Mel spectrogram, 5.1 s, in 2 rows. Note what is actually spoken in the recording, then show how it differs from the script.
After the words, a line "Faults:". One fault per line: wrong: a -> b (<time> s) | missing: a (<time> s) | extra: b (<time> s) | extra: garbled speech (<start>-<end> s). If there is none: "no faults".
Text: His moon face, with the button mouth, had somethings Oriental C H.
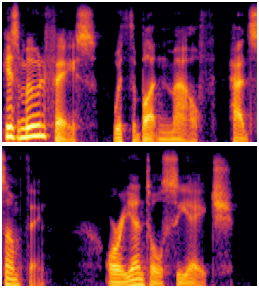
His moon face, with the button mouth, had something Oriental C H.
Faults:
wrong: somethings -> something (2.5 s)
